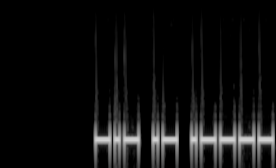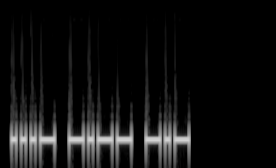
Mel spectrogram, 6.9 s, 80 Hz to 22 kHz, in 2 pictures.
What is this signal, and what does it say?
Morse code, heard as a keyed tone, about 20 wpm, 700 Hz. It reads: KA1VYK
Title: USA Call Signs - 6 Characters - 3x Character Spacing - 20wpm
